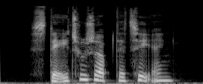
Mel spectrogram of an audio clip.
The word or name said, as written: statusopdatering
